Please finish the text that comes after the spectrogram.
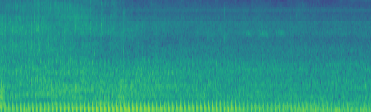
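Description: A motorcycle engine putters loudly nearby with a rapid, pulsing rhythm, then fades slightly as it moves past.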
